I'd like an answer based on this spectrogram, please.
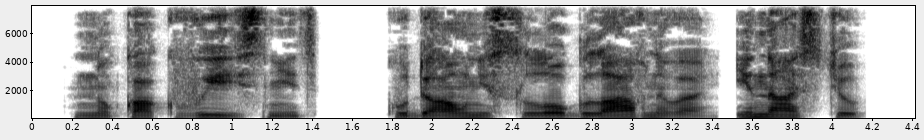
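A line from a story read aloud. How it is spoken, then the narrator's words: Plain. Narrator (Russian): спросил Серж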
